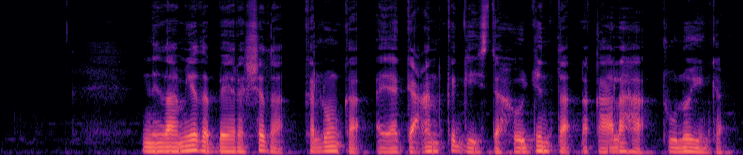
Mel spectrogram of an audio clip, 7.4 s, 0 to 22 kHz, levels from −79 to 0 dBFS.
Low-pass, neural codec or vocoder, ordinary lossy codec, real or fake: none; vocoder, 44.1 kHz, 128 mel bands every 256 samples, BigVGAN v2; none; fake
